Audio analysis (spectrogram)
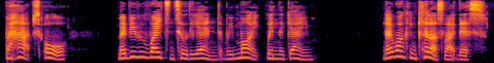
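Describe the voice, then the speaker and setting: A man's voice: fairly high pitch, normal speed, no room sound, clean studio sound. A man voicing a friendly male online player who speaks with a slight foreign accent and searches for his words. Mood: earnest.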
